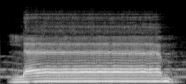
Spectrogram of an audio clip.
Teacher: লাম হরফটি উচ্চারণের ক্ষেত্রে অবশ্যই বারিক হবে এবং 3 আলিফ টেনে পড়তে হবে।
